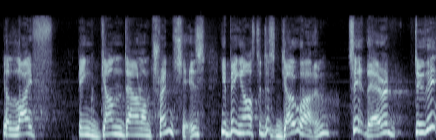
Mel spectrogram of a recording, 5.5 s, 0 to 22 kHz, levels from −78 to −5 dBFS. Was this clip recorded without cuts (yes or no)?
no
